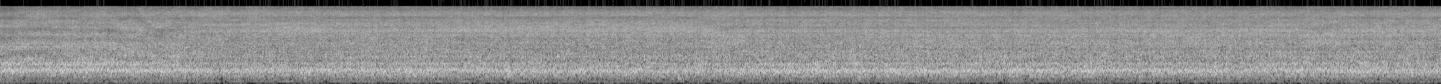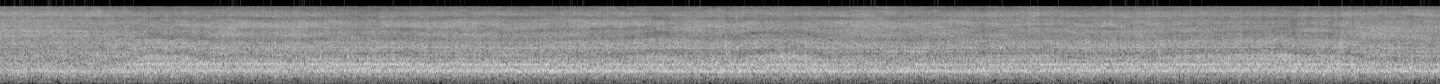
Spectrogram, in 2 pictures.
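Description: Loud, steady rushing noise of a tractor-drawn tobacco ridging and film-mulching implement at work, heard from a camera mounted on the machine, with a faint wavering higher tone joining about halfway through.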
